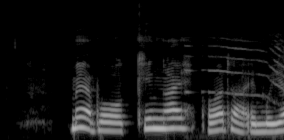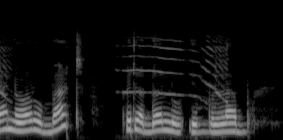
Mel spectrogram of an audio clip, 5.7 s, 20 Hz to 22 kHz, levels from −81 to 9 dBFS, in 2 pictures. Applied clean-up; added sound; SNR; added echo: neural mask model RNNoise.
